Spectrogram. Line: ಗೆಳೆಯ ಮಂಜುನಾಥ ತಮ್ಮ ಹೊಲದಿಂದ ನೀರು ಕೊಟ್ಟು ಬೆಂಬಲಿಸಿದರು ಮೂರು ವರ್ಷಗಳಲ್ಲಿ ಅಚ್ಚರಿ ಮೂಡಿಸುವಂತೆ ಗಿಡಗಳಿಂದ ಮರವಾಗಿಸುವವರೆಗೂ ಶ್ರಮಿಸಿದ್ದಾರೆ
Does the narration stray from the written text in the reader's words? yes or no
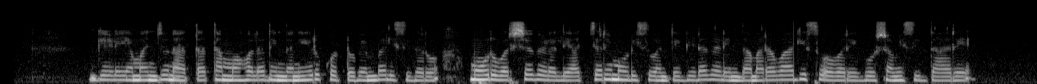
no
